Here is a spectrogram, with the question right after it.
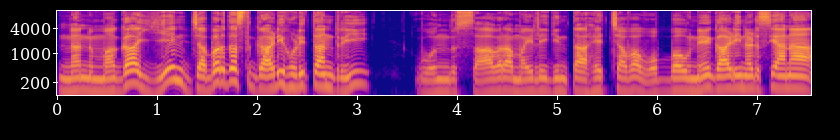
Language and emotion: Kannada, surprised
